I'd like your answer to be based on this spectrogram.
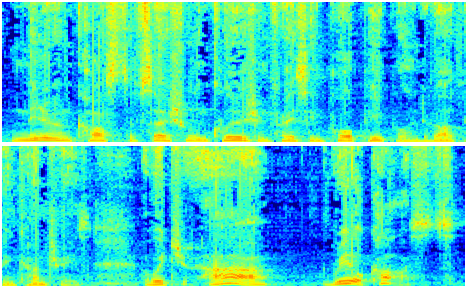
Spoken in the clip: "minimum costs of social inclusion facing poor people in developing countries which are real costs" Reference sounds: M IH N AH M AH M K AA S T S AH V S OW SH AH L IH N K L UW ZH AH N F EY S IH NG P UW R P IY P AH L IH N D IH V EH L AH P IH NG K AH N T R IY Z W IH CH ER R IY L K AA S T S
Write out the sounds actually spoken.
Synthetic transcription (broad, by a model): M IH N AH M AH M K AA S T S AH V S OW SH L IH N K L UW ZH AH N F EY S IH NG P UW R P IY P AH L IH N D IH V EH L AH P IH NG K AH N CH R IY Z W IH CH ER R IY L K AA S T S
